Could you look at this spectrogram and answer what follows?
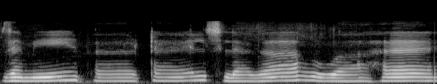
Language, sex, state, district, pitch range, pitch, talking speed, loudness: Hindi, female, Jharkhand, Ranchi, 155-175 Hz, 165 Hz, 80 wpm, -17 LUFS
